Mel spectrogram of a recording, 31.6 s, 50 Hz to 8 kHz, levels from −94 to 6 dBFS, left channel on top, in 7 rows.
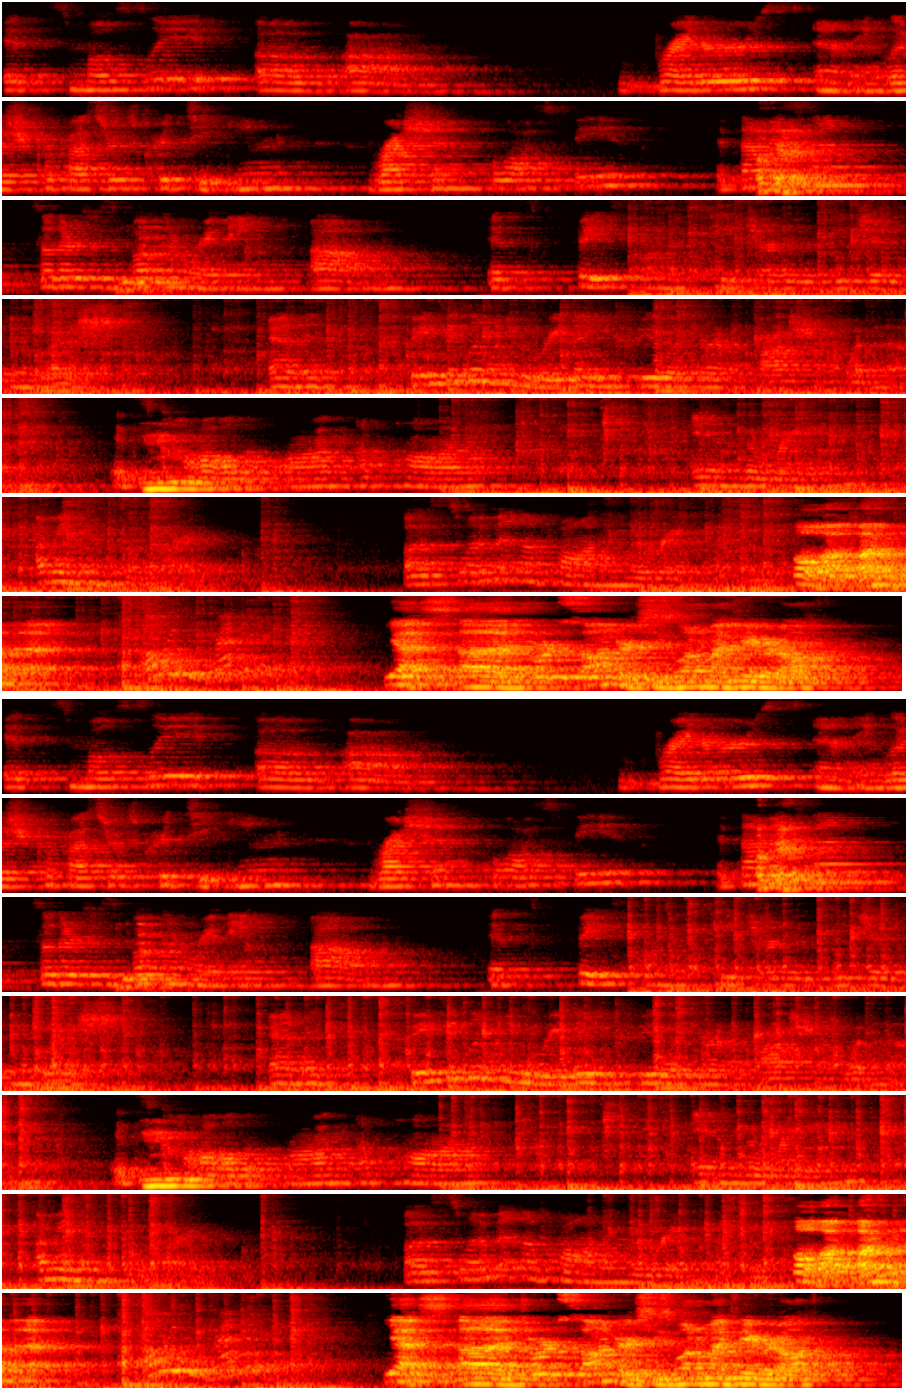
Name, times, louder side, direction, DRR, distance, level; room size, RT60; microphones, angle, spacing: voice 1, 0.0-2.2 3.1-5.9 6.3-7.6 8.1-8.8 9.2-11.0 11.5-11.6 11.9-14.1 14.9-15.2 15.6-20.5 21.1-22.4 22.8-23.6 24.6-26.4 26.7-26.9 27.8-28.6 29.4-29.6, right 1 dB, 10° left, -2 dB, 1.4 m, -43 dB
Computer keyboard, 12.2-18.4 20.3-28.9, right 1 dB, 35° right, 1.7 m, -43 dB
voice 2, 26.5-27.3 29.0-31.2, right 2 dB, 55° right, -5 dB, 2.7 m, -27 dB
14.0 x 5.8 x 2.8 m, 1.1 s
head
